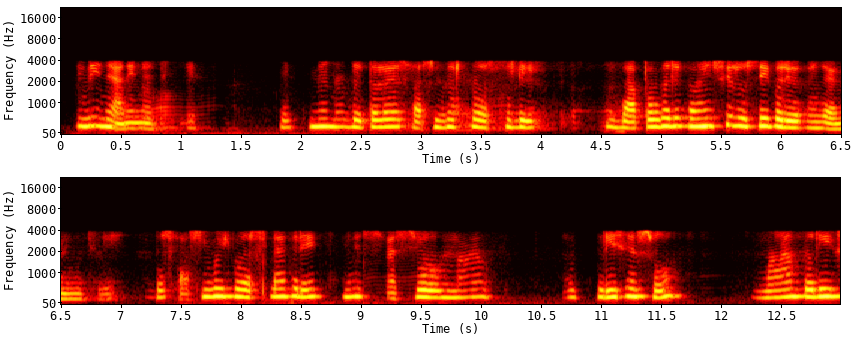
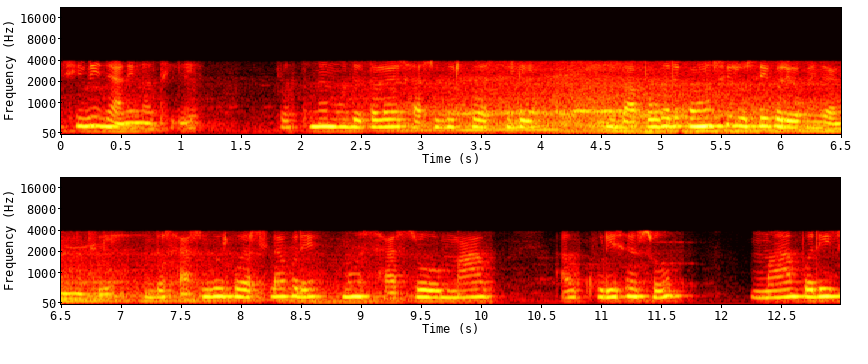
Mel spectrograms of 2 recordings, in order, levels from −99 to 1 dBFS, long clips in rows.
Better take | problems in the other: second | noise reduction (neural mask model DeepFilterNet 3)

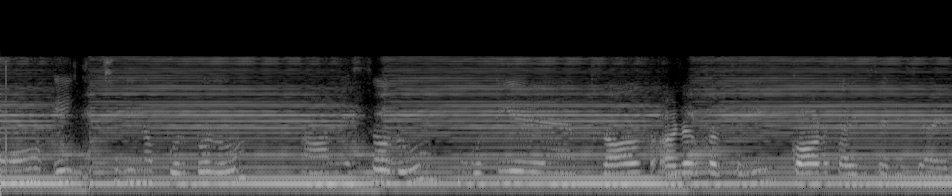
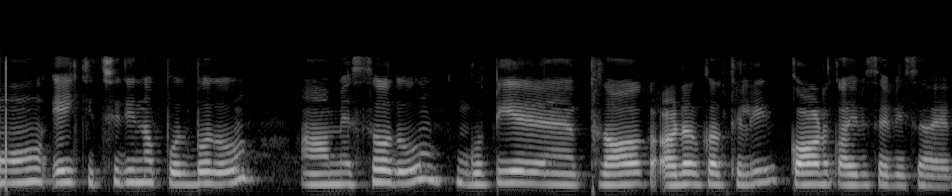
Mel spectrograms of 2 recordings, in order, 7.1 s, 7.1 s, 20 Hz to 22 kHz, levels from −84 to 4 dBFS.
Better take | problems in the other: second | background sound (Engine); 4 dB above the speech

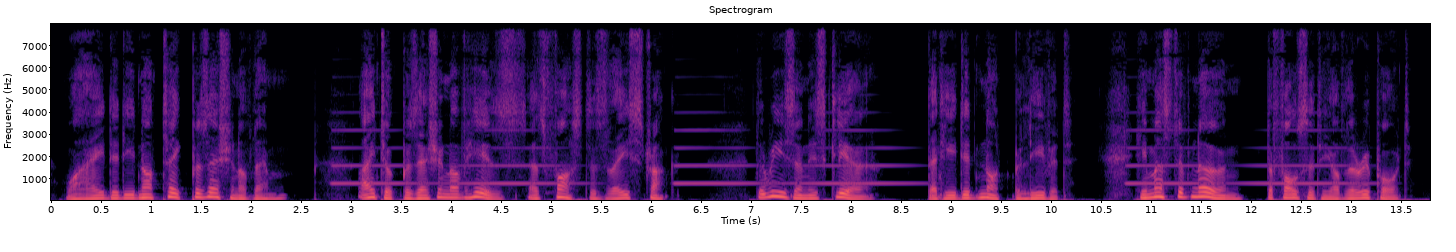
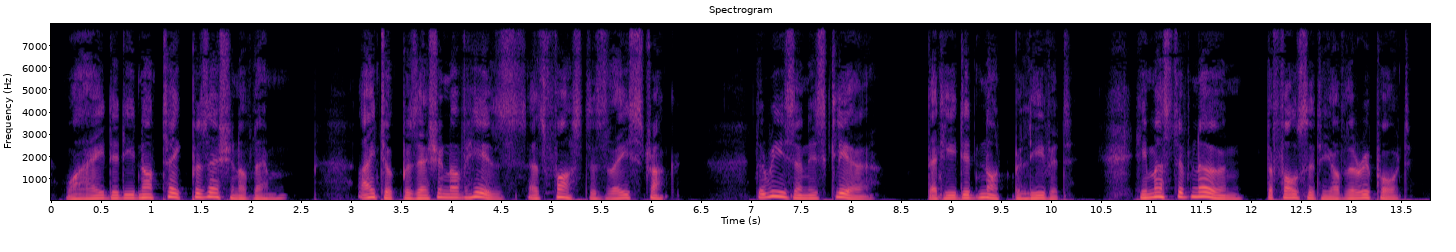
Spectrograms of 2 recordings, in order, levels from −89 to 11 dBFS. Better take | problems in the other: second | background sound (Wind instrument, woodwind instrument); 19 dB below the speech

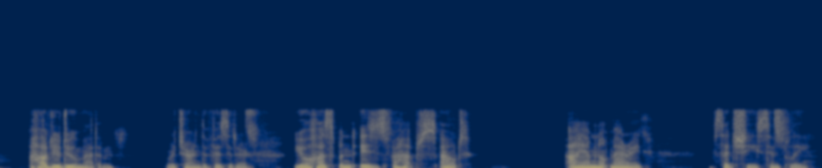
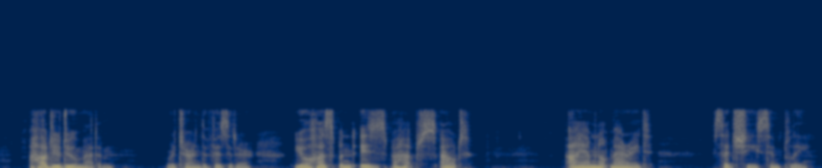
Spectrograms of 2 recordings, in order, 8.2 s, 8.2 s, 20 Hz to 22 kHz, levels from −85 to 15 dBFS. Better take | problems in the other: second | noise reduction (neural mask model Resemble Enhance denoiser)

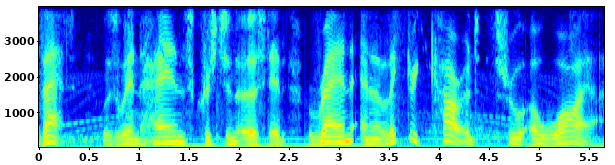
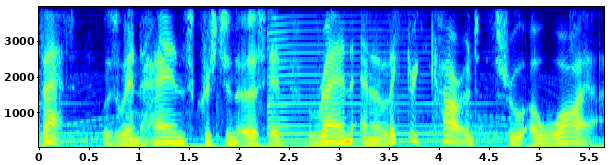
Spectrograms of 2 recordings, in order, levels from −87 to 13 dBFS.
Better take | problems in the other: first | background sound (Wind instrument, woodwind instrument); 18 dB below the speech

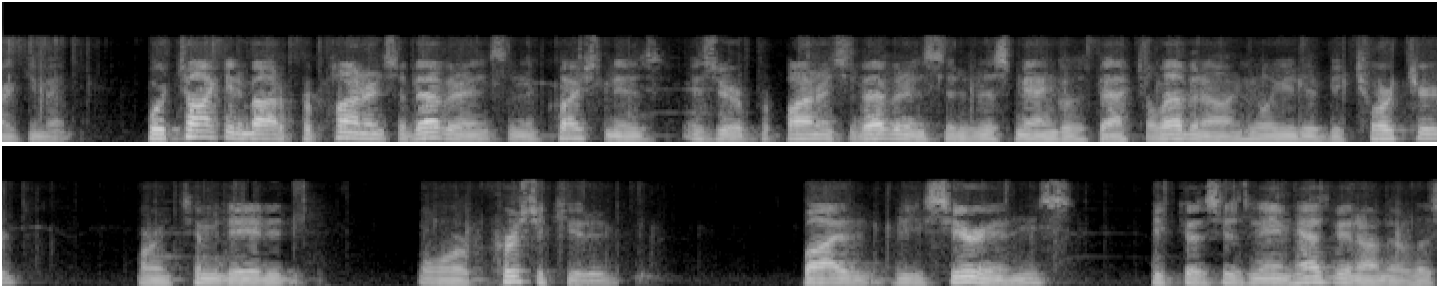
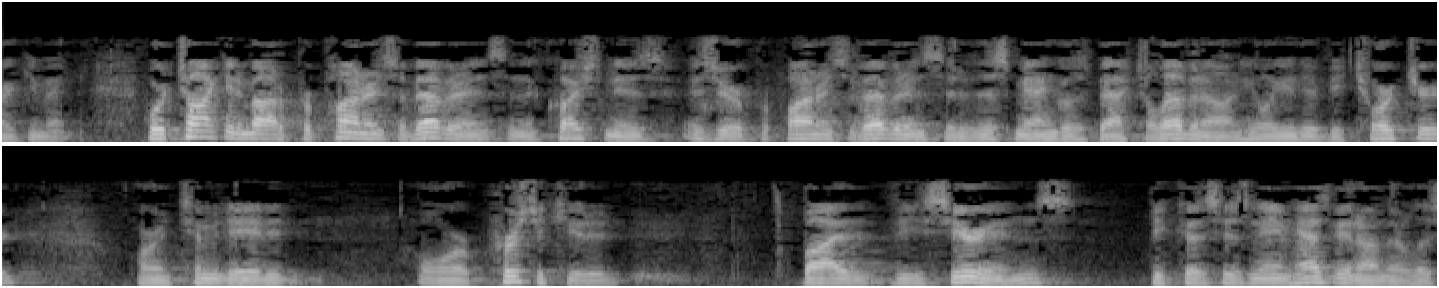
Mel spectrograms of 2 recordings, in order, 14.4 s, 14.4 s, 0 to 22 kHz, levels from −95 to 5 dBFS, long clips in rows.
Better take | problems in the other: second | noise reduction (neural mask model RNNoise)

